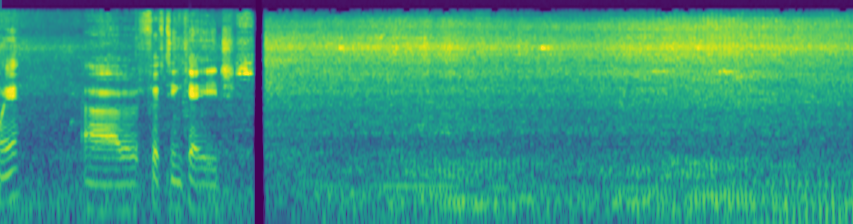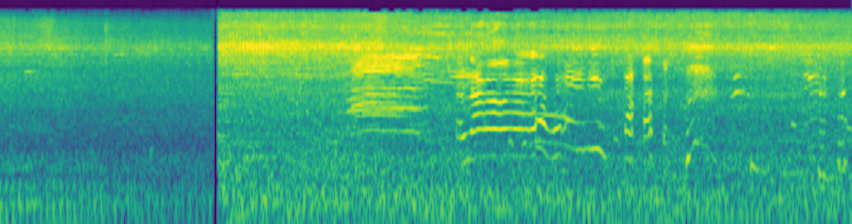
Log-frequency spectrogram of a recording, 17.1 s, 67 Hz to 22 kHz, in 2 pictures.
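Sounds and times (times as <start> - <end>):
motorbike engines passing: 2.7 - 17.0
motor scooter engine rumble: 4.7 - 17.0.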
